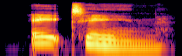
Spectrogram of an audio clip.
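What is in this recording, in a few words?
"eighteen", English, female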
